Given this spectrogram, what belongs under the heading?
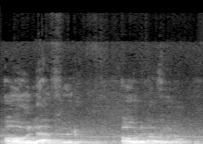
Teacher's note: Recuerden que esta F se pronuncia casi como si fuera una B corta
